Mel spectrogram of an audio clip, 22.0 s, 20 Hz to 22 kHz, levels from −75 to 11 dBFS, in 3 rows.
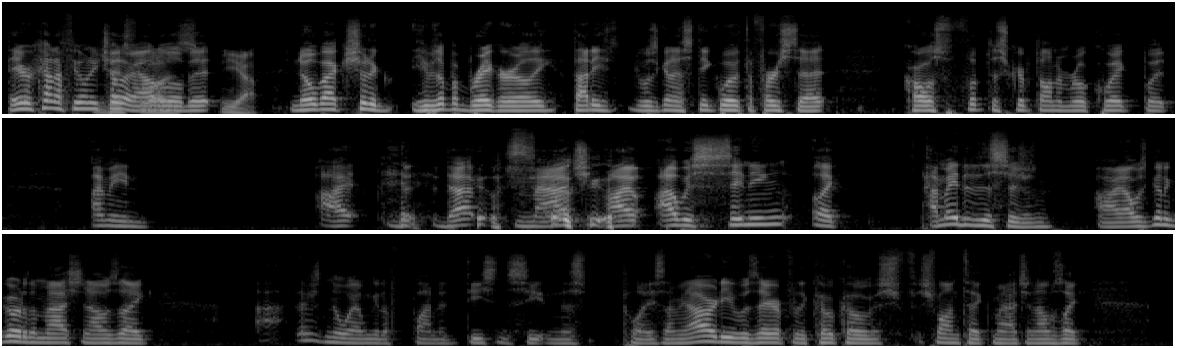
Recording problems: none

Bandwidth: 14.5 kHz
